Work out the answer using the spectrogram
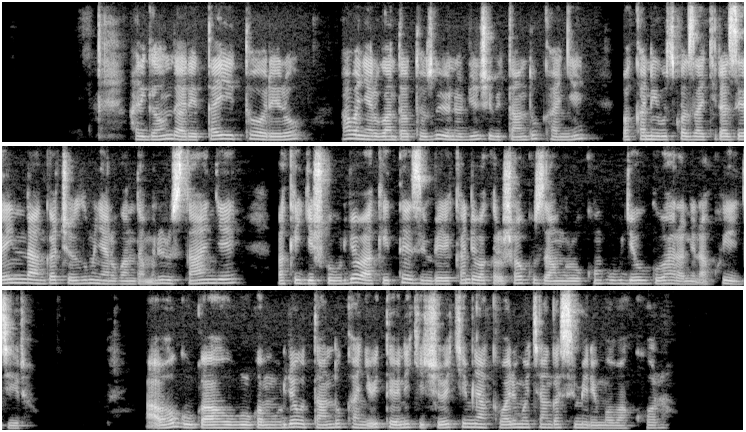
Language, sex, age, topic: Kinyarwanda, female, 36-49, education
